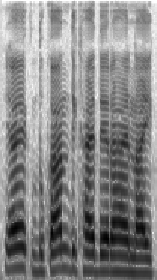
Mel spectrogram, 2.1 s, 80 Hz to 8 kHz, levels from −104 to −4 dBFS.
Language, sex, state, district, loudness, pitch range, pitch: Hindi, male, Jharkhand, Ranchi, -14 LUFS, 170-195 Hz, 180 Hz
